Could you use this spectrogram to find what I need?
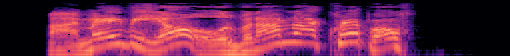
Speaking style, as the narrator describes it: Miss Trixie said wildly

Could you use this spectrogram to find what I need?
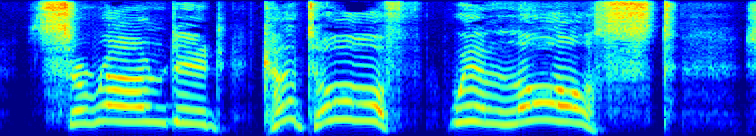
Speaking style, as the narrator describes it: shouted the fugitives

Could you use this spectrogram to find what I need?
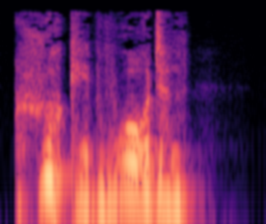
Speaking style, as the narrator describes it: Locke gasped

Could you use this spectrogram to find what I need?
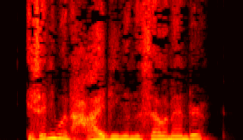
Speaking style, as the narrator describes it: Constance snorted

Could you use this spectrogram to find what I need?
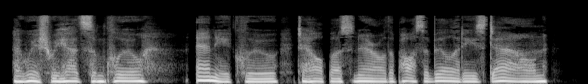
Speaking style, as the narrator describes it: Kavik grumbled

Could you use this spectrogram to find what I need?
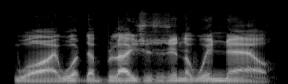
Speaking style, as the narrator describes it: growled a deep voice

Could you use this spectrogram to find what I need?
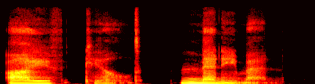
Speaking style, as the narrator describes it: he whispers against me

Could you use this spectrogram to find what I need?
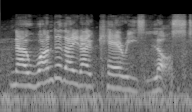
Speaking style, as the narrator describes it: sneered Picked Zit

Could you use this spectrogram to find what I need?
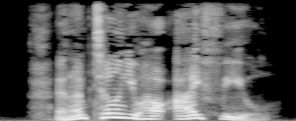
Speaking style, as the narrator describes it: he almost shouted

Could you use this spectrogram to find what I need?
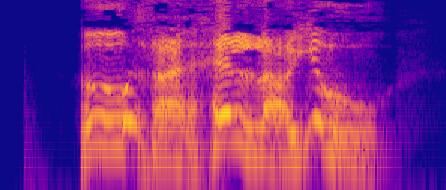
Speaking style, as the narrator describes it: she bellowed, and for a moment that age-weakened voice rose to something like its old power

